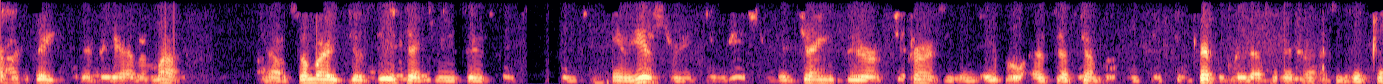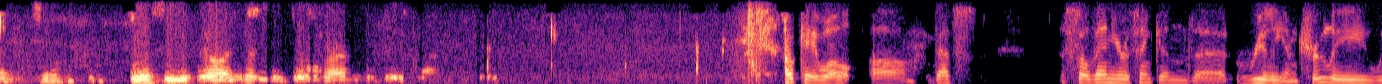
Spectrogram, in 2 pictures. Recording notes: TNTSuperfantastic Conference Call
